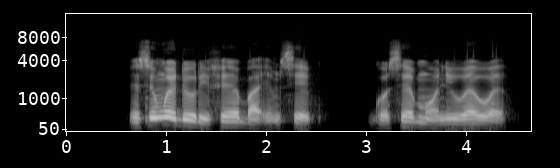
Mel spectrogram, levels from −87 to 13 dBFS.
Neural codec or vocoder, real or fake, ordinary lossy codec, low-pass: none; real; AAC, 96 kbps; 7.2 kHz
